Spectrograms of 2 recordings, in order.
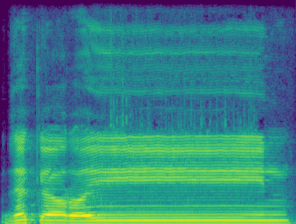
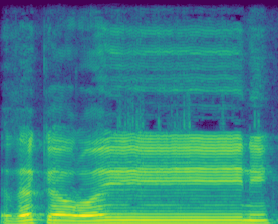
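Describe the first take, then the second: First: The word ends sharply on the n sound. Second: The word ends with a short i vowel. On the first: "অক্ফের আগে যদি লিনের হরফ আসে তখন এটাকে দুই আলিফ টেনে পড়তে হয়" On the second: "নুন জেন্নি"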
